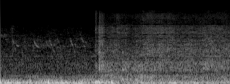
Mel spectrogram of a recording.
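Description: Water splashes loudly as something breaks the surface.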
